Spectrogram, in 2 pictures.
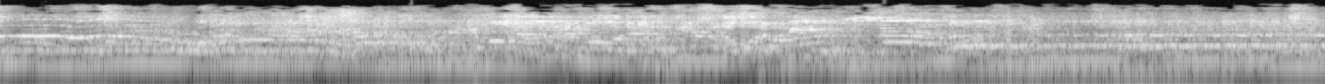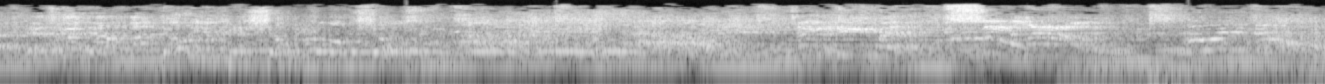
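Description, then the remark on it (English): A huge concert crowd, prompted by the singer on stage, sings along together, a loud, dense wash of many voices carrying a melody continuously, with scattered shouts and whoops rising out of the mass. “I think every person in the house was singing. It was that loud.”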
